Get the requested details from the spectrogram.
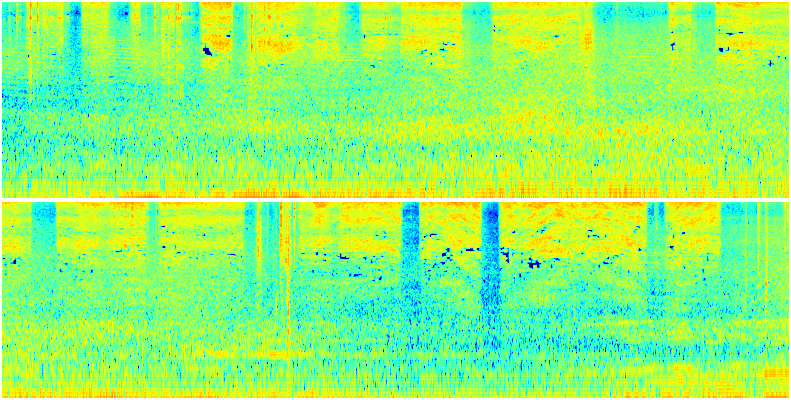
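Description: An aerosol can sprays in short hissing bursts.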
